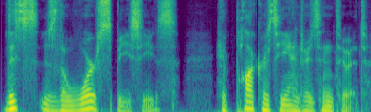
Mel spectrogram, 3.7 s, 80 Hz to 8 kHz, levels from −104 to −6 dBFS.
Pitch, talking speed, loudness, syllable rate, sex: 105 Hz, 145 wpm, -20 LUFS, 4.7 syllables/s, male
